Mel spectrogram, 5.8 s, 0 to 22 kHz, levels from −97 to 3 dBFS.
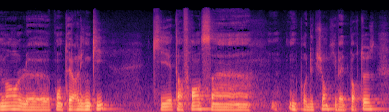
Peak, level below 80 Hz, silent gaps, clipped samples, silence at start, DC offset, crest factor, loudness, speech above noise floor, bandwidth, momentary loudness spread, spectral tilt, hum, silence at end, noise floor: -2 dBFS; -48 dBFS; none; under 0.1%; 0 s; 0.3%; 18 dB; -19 LUFS; 26 dB; 15 kHz; 11 LU; -7 dB/octave; none; 0 s; -44 dBFS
